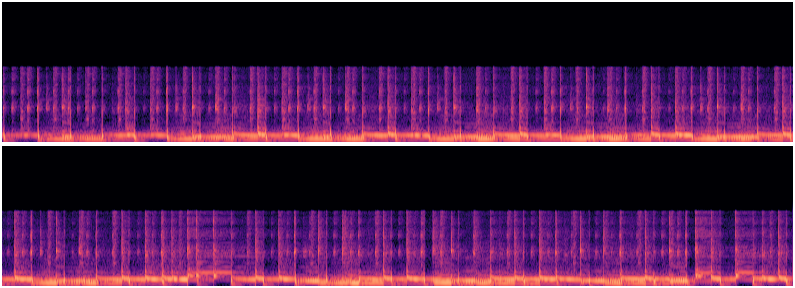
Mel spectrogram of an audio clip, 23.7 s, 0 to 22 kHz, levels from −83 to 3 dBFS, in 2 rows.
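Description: The music pumps throughout: the gain ducks by roughly 10 dB under each loud passage, leaving everything squashed. This is gain pumping, likely from input gain set far too high with a fast limiter clamping down. Unlike a noise gate, the quiet parts are lifted rather than cut to silence. The narrow band, with nothing above 4 kHz, comes from the call codec.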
